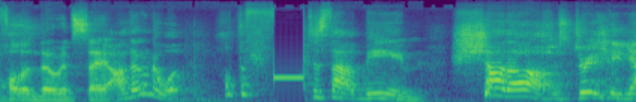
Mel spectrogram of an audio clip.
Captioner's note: beep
